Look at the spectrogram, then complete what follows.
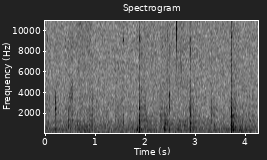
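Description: Near silence with about five faint, sharp clicks in the second half: the metal centre bolt of a 2018 Yamaha YZ250F's air filter being turned by a gloved hand as the filter is fastened back into the airbox.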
